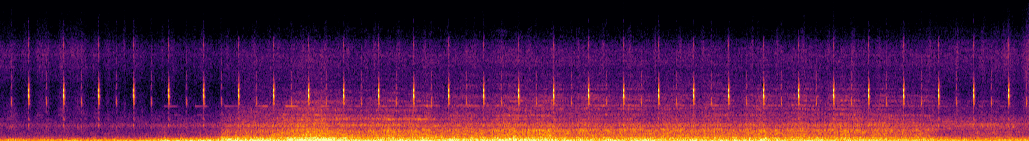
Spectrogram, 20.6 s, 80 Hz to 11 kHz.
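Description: Level-crossing warning bell ringing steadily at about two and a half strokes a second, while a freight train passes from about four seconds in: an EH500 electric locomotive hauling Koki 100 container wagons. The train noise is loudest soon after it arrives and eases near the end.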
